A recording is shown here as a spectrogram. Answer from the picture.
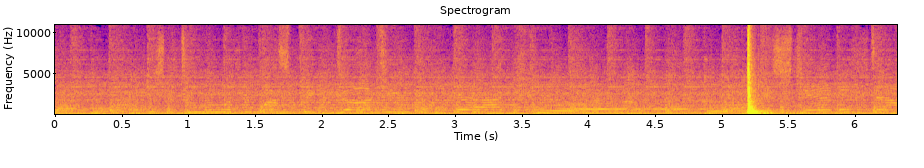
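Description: Background music playing steadily, with one loud rifle shot from an extreme-long-range rifle about five seconds in.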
